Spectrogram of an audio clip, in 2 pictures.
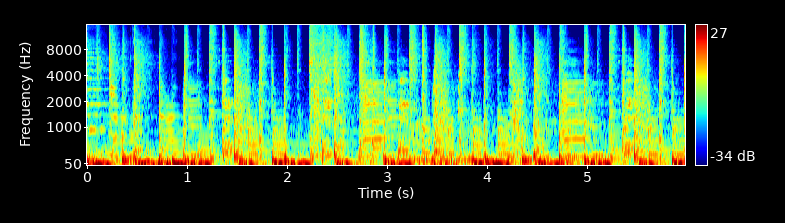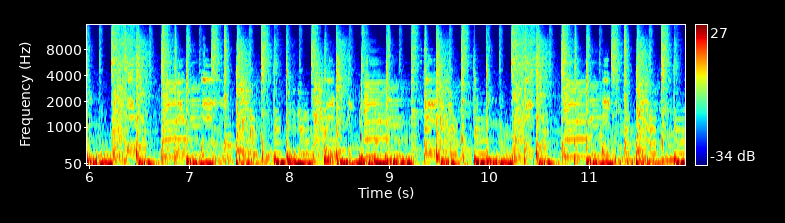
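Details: Upbeat, steady music with a strong beat and guitar plays throughout, with no animal sound.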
